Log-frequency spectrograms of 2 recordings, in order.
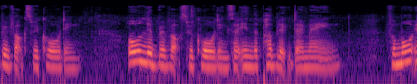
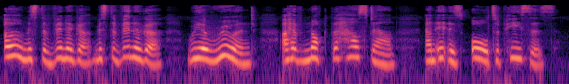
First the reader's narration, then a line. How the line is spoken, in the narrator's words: she exclaimed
